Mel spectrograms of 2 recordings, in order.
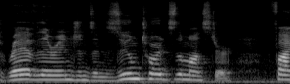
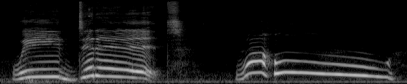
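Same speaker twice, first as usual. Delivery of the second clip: slow, high joyful whoop; victory cheer; 9 semitones higher, 4 dB louder, much slower than usual. Acted. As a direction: celebrate the win out loud. Victory cheer after winning.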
